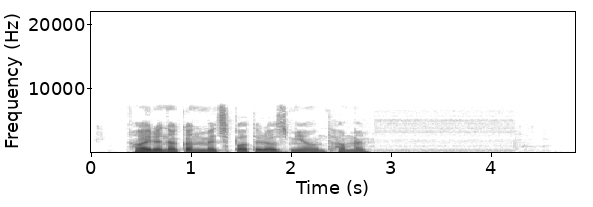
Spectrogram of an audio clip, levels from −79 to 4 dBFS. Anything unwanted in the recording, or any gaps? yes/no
no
